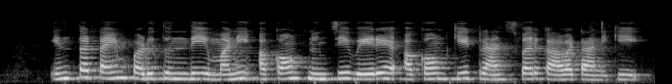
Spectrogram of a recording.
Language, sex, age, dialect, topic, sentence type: Telugu, female, 31-35, Telangana, banking, question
